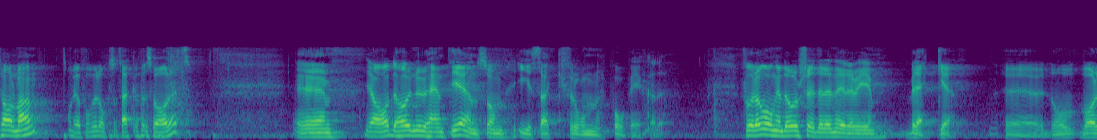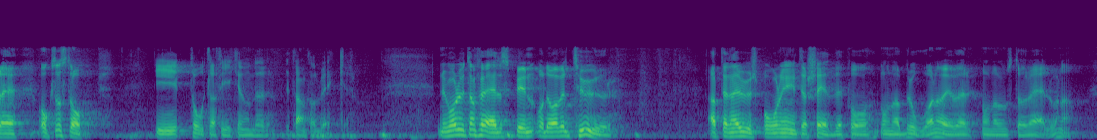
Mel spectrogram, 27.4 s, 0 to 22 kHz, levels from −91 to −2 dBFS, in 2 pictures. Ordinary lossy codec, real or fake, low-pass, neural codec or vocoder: none; real; 5.4 kHz; none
